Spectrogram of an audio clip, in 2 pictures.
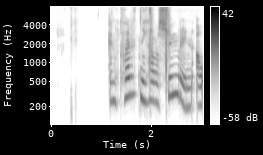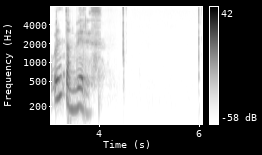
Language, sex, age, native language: Icelandic, male, 12, Icelandic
